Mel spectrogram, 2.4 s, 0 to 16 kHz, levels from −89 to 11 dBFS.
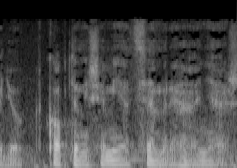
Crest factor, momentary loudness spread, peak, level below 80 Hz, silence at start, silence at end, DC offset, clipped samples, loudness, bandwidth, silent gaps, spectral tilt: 20 dB; 6 LU; -2 dBFS; -32 dBFS; 0 s; 0 s; under 0.1%; under 0.1%; -22 LUFS; 10.5 kHz; none; -6 dB/octave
